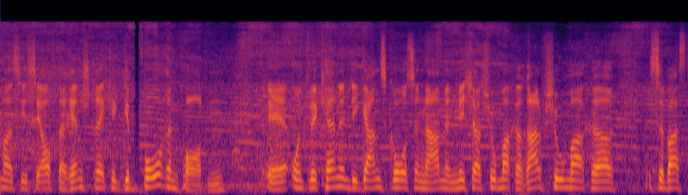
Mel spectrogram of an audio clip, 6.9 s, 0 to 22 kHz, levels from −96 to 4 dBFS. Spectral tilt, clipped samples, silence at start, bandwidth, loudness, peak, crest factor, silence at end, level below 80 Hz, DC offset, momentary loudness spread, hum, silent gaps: -3.5 dB/octave; under 0.1%; 0 s; 14 kHz; -28 LUFS; -12 dBFS; 18 dB; 0 s; -68 dBFS; under 0.1%; 5 LU; none; none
